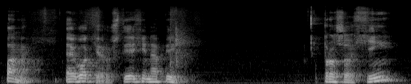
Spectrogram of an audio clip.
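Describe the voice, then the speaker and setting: A man's voice: medium pitch, animated, slight background noise. A man giving a tarot reading to camera, addressing the viewer directly with advice. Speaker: tarot reader and astrologer. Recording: echoey room.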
